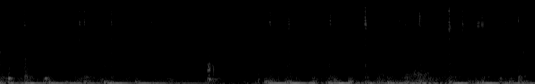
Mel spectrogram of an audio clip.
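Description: Long painted nails and fingertips type on a low-profile white/light-grey plastic wireless keyboard resting on a glitter mat on a wooden desk. Quick, light, bright key taps sound over a steady low hum, with a brief quieter pause near the middle before the typing picks back up.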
